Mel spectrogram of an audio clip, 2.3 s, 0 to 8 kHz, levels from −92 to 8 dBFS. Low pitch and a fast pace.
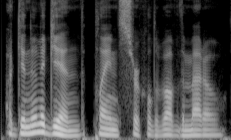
Yes: low, 120 Hz; fast, 235 wpm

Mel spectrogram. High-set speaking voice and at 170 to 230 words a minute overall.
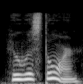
Yes: high, 195 Hz; fast, 215 wpm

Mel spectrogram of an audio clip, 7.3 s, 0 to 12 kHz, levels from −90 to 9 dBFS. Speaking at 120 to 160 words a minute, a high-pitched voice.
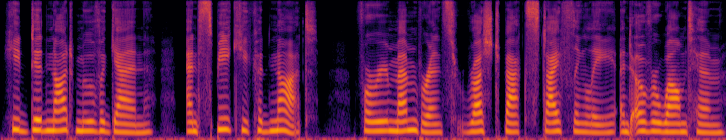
Yes: average, 150 wpm; high, 215 Hz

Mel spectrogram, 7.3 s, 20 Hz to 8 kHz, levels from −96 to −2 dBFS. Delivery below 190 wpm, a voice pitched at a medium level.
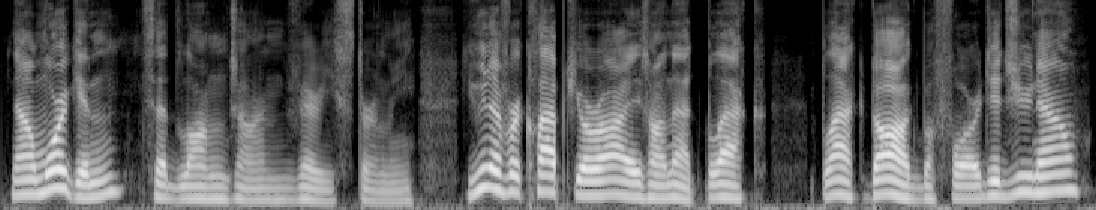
Yes: average, 165 wpm; medium, 150 Hz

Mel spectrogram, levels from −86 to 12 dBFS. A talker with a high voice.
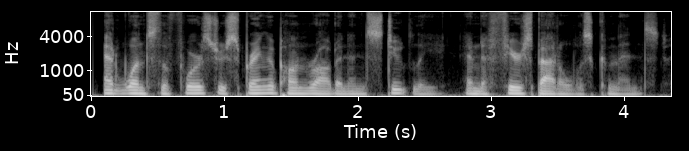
No: low, 105 Hz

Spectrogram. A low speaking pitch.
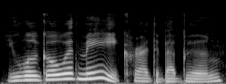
No: high, 190 Hz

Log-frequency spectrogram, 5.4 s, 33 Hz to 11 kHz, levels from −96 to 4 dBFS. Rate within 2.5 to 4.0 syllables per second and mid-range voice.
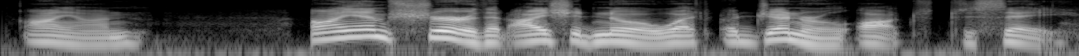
Yes: 3.7 syllables/s; medium, 150 Hz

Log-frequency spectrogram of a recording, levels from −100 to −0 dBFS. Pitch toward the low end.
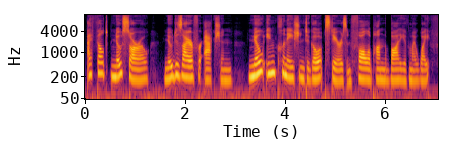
No: high, 190 Hz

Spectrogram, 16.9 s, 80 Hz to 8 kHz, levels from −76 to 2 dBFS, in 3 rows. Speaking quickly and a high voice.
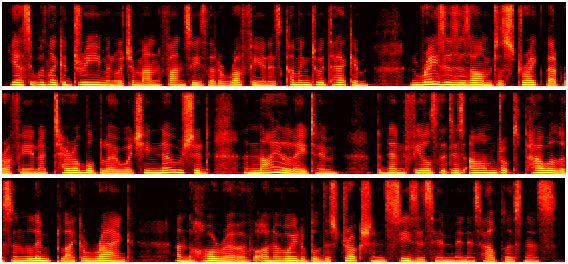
Yes: fast, 215 wpm; high, 195 Hz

